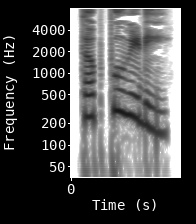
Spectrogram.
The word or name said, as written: ತಾಪವಡೆ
